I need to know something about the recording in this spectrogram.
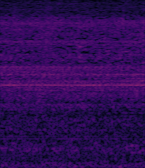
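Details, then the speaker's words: Panasonic household water pump after servicing, whose rough noise came from bearings rusted by seeping water: steady, even hiss with a faint high whine and no knocking or grinding. Now running quietly. "Sekarang kita tes ya stay bukannya suara tidak lagi berisiknya sekarang"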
